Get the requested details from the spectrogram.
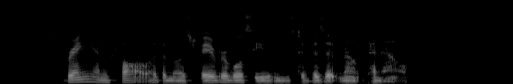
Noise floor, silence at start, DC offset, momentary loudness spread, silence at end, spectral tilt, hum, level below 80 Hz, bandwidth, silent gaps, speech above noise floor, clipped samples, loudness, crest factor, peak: under -90 dBFS; 0.5 s; under 0.1%; 9 LU; 1.05 s; -7 dB/octave; none; -66 dBFS; 11.5 kHz; none; over 48 dB; under 0.1%; -43 LUFS; 20 dB; -24 dBFS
